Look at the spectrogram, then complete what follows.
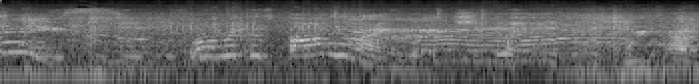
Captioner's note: baby cooing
